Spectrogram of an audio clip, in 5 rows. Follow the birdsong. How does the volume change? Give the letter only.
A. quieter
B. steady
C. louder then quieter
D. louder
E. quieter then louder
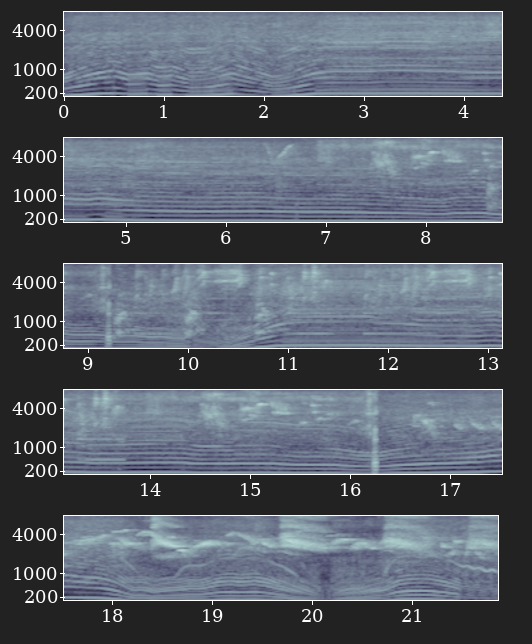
D.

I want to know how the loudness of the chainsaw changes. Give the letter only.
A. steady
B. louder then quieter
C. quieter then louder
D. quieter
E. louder
A.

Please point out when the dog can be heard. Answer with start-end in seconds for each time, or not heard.
8.6-10.9.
